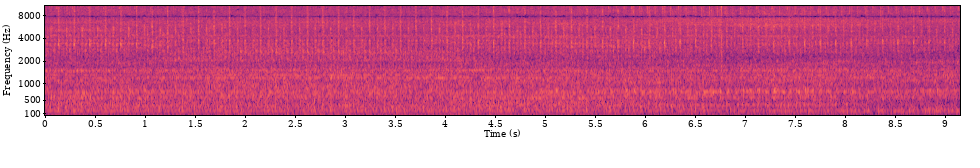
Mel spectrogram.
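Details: Toyota Corolla Ceres, 4A-FE engine, C50 manual gearbox: steady idle with fast even light ticking about three per second; owner unsure whether valve tapping or gearbox shafts rattling; exhaust flex pipe also leaking slightly.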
